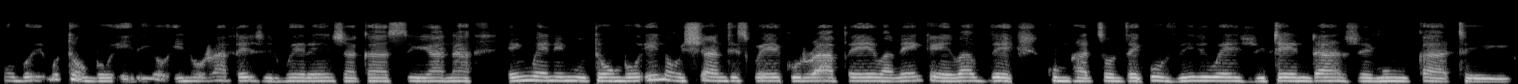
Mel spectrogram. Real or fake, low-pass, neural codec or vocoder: fake; 7.2 kHz; codec, 16 kHz in and 24 kHz out, 1 kbps, XY-Tokenizer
